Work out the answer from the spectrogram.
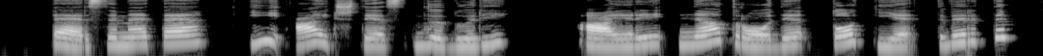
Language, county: Lithuanian, Šiauliai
